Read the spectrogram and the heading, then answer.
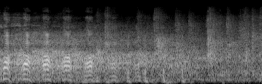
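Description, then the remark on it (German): Hesitant, scattered applause from a small crowd, a steady patter of light claps at moderate volume, with a few soft chuckles mixed in at the start. “Vorsichtiger Applaus.”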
